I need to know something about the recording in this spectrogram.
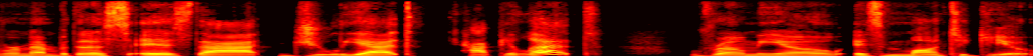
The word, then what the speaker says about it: Capulet: Um and so remember the way that you remember this is that Juliet Capulet, Romeo is Montigue, right? So Romeo ends in a vowel, Montigue ends in a vowel, Juliet rhymes with capulet.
